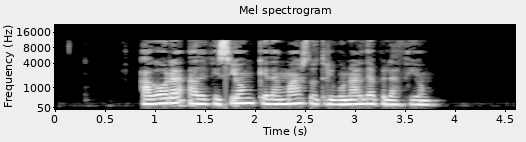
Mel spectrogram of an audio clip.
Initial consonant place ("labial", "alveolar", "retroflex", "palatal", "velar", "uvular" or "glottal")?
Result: velar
